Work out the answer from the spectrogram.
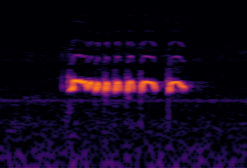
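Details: Champion master zebra dove singing to provoke a rival to answer: a quick burst of about six warbling cooing pulses, then one separate mellow coo, over a steady faint electrical hum.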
